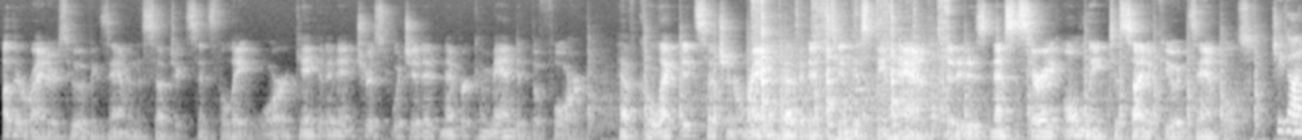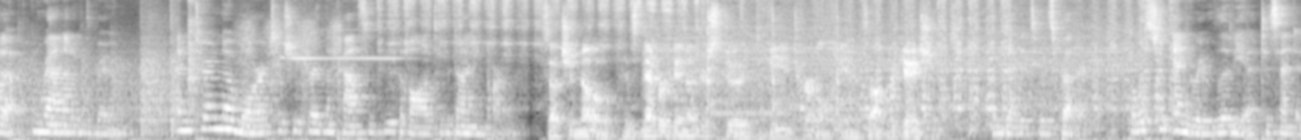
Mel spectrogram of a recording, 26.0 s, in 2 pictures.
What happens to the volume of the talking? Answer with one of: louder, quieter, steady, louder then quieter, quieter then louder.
louder.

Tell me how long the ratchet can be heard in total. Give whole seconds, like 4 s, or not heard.
4 s.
